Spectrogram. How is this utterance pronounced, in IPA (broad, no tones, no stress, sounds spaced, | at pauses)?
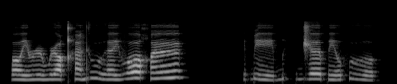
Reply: ɔ e̯ ɹ ə˞ w ə˞ o̯ qʰ ĩ dʱ u ɦ ɜ e̯ v ɔ χ œ̃ː | ɓ e b | d͡ʒ ɜː p e o̯ f u o̯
